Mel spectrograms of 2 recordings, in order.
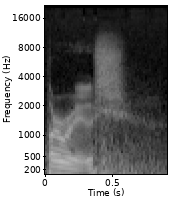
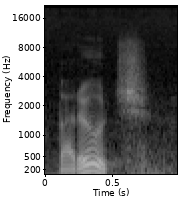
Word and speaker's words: Baruch: with Netto so much I grew up being called barouche no one can pronounce my name in college I changed it to Baro but Netto said my name the way you're supposed to say it he would be like Baruch hi and when he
